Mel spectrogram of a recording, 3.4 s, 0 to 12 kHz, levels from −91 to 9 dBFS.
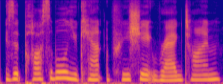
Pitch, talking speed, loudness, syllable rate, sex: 200 Hz, 145 wpm, -17 LUFS, 4.2 syllables/s, female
